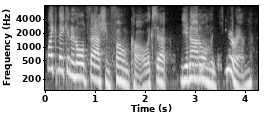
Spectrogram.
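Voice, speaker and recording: A brash salesman played by an actor in a radio comedy, with a very animated, swooping delivery. The patter is slangy and wry, that of a worn-down working-class wisecracker. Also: medium pitch, normal speed, natural voice. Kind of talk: hobby radio play acting.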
